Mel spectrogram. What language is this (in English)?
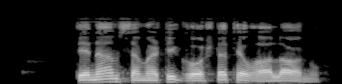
Phalura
